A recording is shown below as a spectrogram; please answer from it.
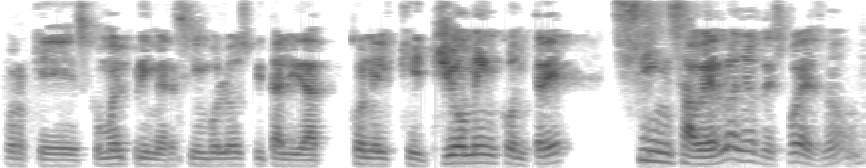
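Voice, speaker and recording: Husky Colombian man telling his story. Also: medium pitch, a bit bright. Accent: Bogotá Colombian Spanish. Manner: chatty, frequent fillers and restarts. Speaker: guest bartender. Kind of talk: live interview storytelling.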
